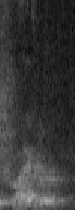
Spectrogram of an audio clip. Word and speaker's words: Shriver: on Poverty Law U Sergeant Shriver is not spelled like the the sergeant it's just s a r g n t his name um was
